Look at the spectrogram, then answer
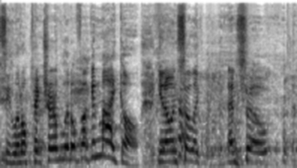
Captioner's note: laughs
